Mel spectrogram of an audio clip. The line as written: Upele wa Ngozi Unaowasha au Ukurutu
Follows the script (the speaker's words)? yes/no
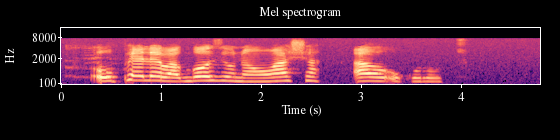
yes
